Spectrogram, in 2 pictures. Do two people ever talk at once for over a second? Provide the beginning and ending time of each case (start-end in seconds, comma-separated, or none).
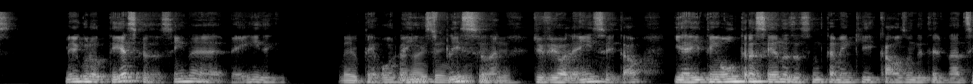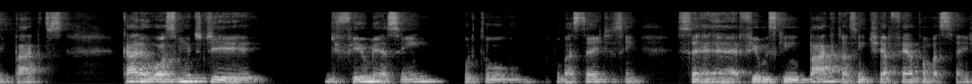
3.5-5.1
